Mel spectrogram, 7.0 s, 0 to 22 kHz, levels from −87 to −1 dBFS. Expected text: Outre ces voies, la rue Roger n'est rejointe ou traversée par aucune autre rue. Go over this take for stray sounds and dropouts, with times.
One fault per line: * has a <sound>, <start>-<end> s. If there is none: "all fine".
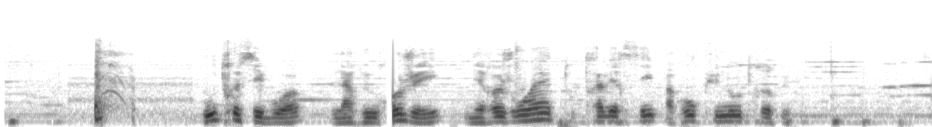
* has a throat clearing, 0.7-1.0 s
* has a dropout, 2.9-2.9 s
